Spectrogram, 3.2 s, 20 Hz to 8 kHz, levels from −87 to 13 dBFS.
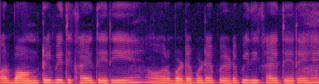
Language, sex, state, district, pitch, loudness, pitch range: Hindi, female, Bihar, West Champaran, 195 Hz, -17 LUFS, 190-205 Hz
